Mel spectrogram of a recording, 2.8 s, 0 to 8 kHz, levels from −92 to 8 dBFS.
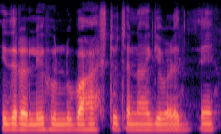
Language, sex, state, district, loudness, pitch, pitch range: Kannada, male, Karnataka, Bidar, -18 LUFS, 120 Hz, 120-125 Hz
